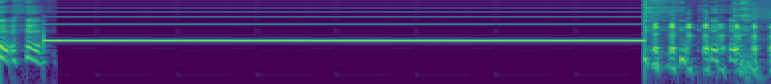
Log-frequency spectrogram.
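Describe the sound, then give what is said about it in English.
A long, steady censor beep holds a single pure tone for about six seconds, cutting in abruptly between bursts of conversation before and after. “Yeah, there's gonna be a very long beep here, but.”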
